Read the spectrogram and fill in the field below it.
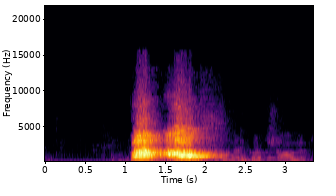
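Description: A woman cries out loudly on a stage.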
